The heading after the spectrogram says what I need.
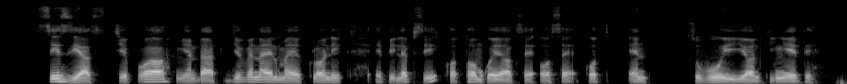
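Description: Throughout the speech there is clock drift between sender and receiver. The sender's clock runs about 3 percent slower, so the receiver's jitter buffer keeps draining. On a spectrogram, syllable spacing looks subtly uneven rather than cleanly periodic, with no broadband gaps.

From 0.22 s to 8.45 s, repeated timing corrections compensate for that drift. The receiver repeatedly duplicates short pieces, playing at about 98 percent speed and adding roughly 150 ms overall. These sound like faint hiccups and a slightly dragging tempo. A waveform shows tiny repeated cycles at irregular spots.

At 6.76 to 6.80 s there is a short stall from a late packet. The buffer ran empty, and the receiver stretched the last sound for 26 ms until data arrived, with nothing lost. It is heard as a briefly held sound with a slight buzz or dip. A spectrogram shows a frozen, flat harmonic patch.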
